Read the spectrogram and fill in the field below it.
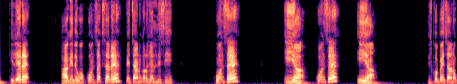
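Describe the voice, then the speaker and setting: Slow, high-voiced man teaching letters. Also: bright, forceful tone, dry recording, studio quality. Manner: slow, drawn-out sounding of each letter, prompting viewers to repeat; asks "clear?" and "which letter is it?" to quiz viewers. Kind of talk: Hindi alphabet lesson.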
